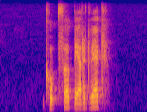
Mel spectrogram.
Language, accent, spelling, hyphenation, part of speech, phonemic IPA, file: German, Austria, Kupferbergwerk, Kup‧fer‧berg‧werk, noun, /ˈkʊp͡fɐˌbɛɐ̯kvɛɐ̯k/, De-at-Kupferbergwerk.ogg
- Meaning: copper mine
